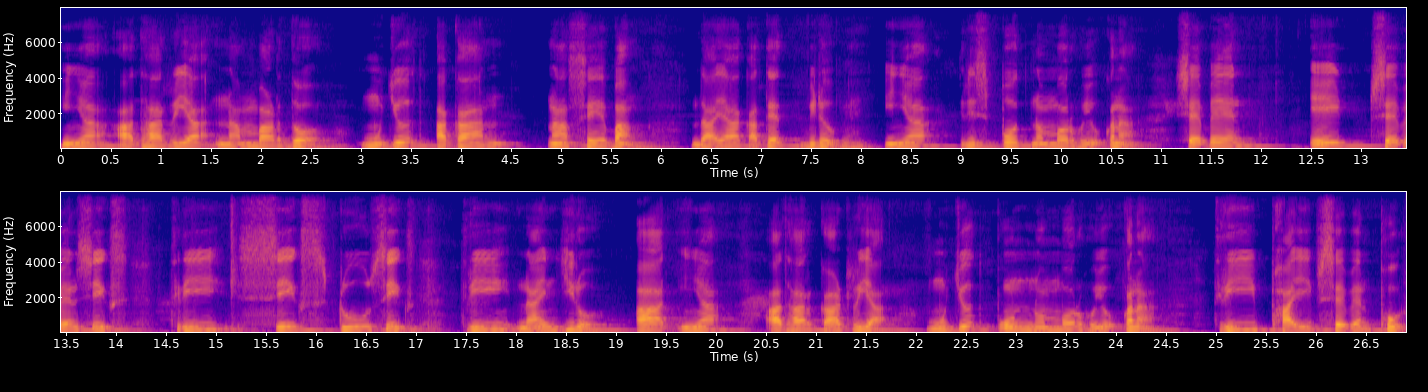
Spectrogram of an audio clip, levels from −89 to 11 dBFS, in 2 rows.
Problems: background sounds at intervals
